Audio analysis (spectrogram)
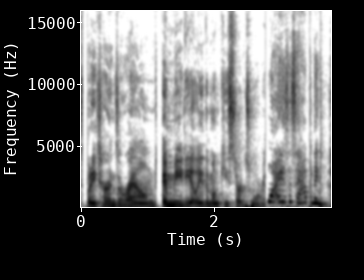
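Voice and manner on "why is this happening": very high, frantic exclamations; reacting to the monkey swarm with hammed-up high-pitched panic; mock panic. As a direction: squeal in hammed-up alarm.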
